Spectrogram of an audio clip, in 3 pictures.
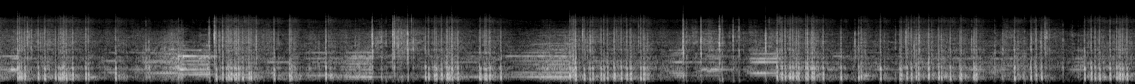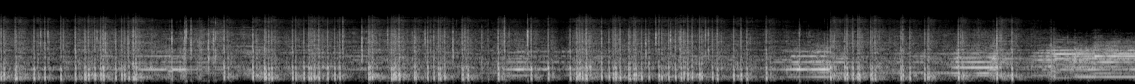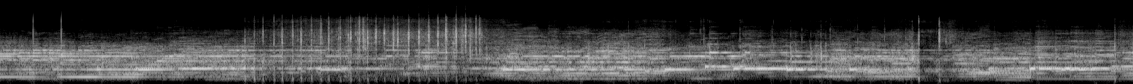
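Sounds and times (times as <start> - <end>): fireworks crackling and popping: 0.0 - 21.9, 25.0 - 27.7, 31.8 - 32.4
music playing: 0.0 - 34.0.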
